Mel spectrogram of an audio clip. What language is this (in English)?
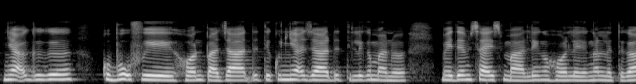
Wancho Naga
